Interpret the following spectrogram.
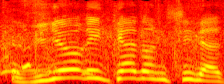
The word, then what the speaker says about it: Viorica Dăncilă: Viorica Dăncilă, c'est ça? Très bien prononcé, c'est ça.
